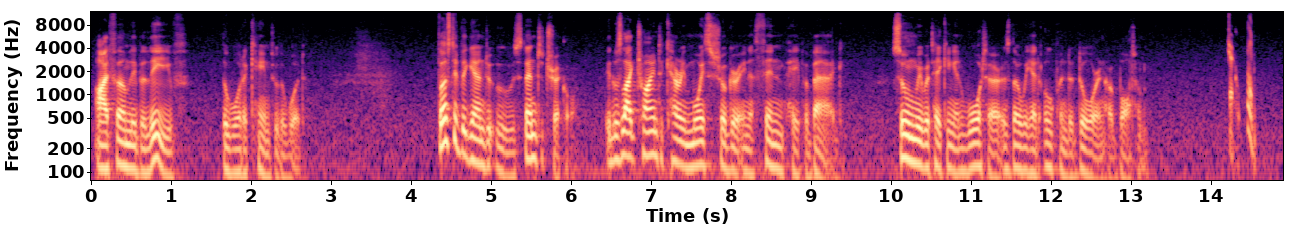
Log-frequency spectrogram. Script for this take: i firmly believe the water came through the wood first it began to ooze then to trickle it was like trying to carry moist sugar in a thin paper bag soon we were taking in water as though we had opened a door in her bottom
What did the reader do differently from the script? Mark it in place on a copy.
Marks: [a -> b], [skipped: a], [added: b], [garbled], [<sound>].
i firmly believe the water came through the wood first it began to ooze then to trickle it was like trying to carry moist sugar in a thin paper bag soon we were taking in water as though we had opened a door in her bottom [chirp]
